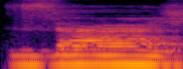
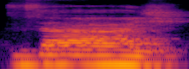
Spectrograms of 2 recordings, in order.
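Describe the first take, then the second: The two takes are said the same way.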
